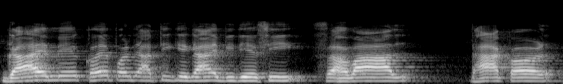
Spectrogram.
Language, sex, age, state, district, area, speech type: Maithili, male, 60+, Bihar, Sitamarhi, rural, spontaneous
